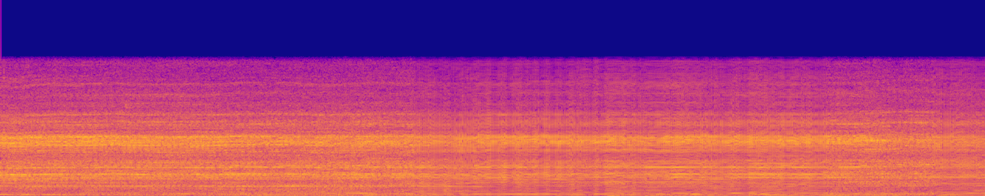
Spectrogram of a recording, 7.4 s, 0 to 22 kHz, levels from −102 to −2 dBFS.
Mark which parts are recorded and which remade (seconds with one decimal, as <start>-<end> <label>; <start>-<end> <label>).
0.0-3.1 recorded; 3.1-6.2 remade; 6.2-7.0 recorded; 7.0-7.4 remade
